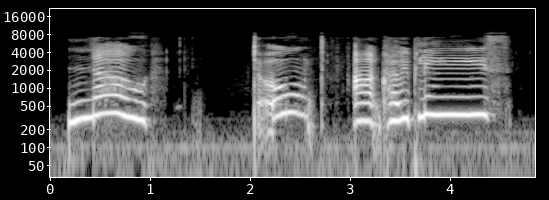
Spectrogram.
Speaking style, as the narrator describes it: pleaded Katie

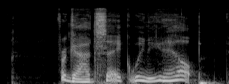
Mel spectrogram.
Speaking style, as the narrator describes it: the injured man cried out

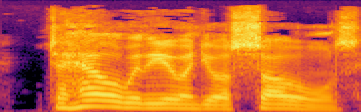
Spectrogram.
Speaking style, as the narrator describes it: he shouted

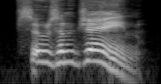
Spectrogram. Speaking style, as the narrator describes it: faltered Maud

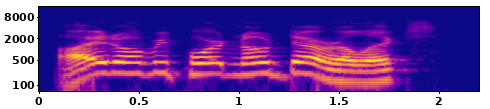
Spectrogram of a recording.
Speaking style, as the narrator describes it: shouted John from aloft

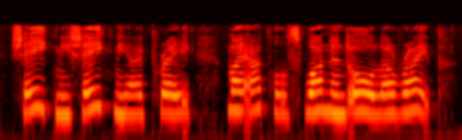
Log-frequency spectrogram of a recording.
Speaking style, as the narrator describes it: it cried

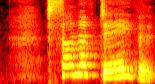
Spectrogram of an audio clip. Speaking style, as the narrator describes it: she cried

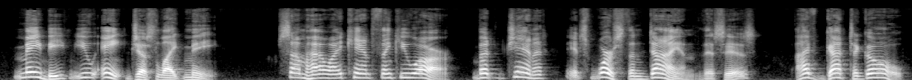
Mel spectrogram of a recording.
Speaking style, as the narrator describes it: the wretched girl groaned

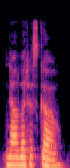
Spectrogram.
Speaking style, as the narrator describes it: said Vronsky

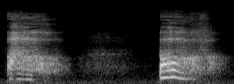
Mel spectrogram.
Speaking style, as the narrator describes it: cried Colin out in delight

